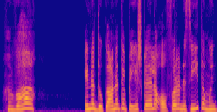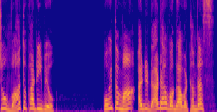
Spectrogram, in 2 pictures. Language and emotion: Sindhi, surprised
